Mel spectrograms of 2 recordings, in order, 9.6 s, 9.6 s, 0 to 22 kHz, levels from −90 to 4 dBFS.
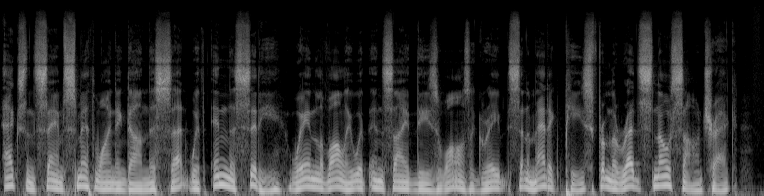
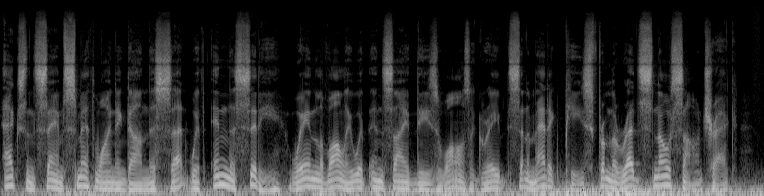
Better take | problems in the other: first | low rumble; faint; throughout; 25 dB below the speech

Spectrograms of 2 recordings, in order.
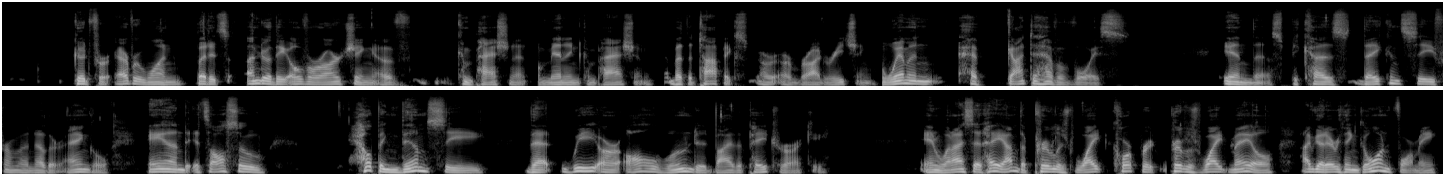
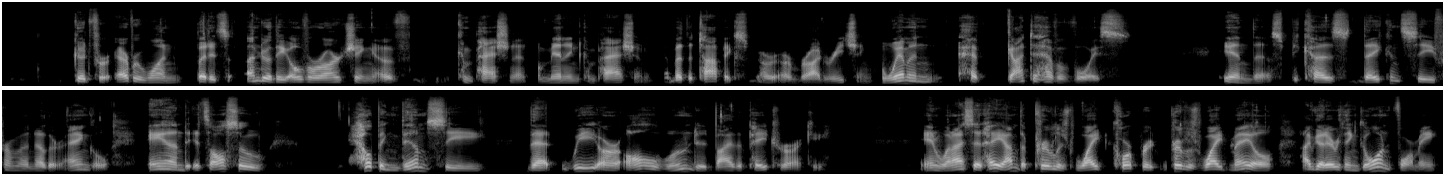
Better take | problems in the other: first | thin; very; fading below 350 Hz

